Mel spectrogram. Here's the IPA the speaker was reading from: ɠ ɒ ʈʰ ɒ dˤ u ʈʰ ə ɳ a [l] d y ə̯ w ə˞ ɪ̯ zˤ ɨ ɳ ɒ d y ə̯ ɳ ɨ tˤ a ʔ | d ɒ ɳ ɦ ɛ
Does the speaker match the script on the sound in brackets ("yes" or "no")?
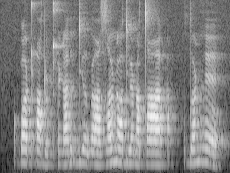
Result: no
